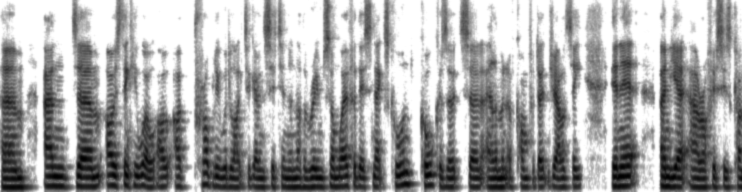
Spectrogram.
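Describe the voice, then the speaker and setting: A man speaks at a fairly quick pace. His pitch is fairly high and his intonation flat and monotone. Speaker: podcast co-host on workplace technology. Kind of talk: casual panel discussion. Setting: home office call. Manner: loud.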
